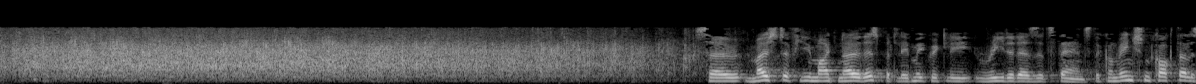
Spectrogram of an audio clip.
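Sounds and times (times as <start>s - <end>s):
audience applause: 0.0s - 7.1s
speech: 7.0s - 11.9s.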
